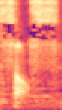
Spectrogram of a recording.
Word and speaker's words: Thoth: And then there's a companion book like this for the Thoth Tarot. Or the Thoth, because you can pronounce it either way, believe it or not.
